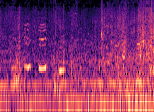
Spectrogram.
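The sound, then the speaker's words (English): Continuous watery splashing and churning of a woman swimming in a pool, with a steady low hum underneath and a few faint high chirps scattered through it. “She's swimming, you bozo.”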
